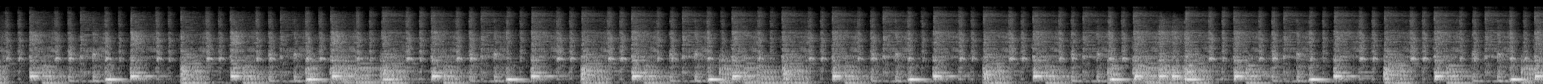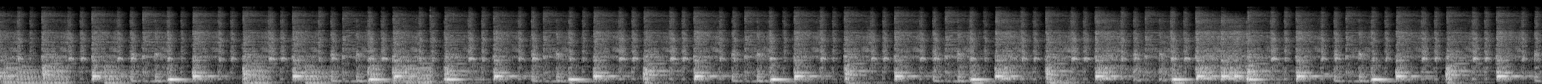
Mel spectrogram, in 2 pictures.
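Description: Electronic drum-machine Latin groove: a steady, looping beat of drums and percussion with synth parts, played live from grooveboxes.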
